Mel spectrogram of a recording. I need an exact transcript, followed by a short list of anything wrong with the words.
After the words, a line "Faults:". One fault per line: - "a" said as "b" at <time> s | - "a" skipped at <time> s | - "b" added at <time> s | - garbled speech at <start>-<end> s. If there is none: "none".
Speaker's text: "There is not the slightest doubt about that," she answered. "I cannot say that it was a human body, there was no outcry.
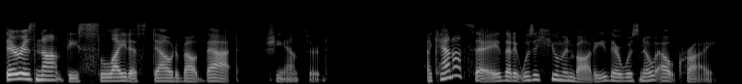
"There is not the slightest doubt about that," she answered. "I cannot say that it was a human body, there was no outcry.
Faults:
none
